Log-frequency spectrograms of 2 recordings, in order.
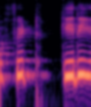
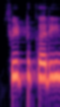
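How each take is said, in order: First: फिटकिरी said as phit-ki-ri, with i in the middle; correct फिटकिरी. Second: फिटकरी said as phit-ka-ri with a short a; wrong form फिटकरी. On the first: Teacher giving the right word, फिटकिरी as phit-ki-ri. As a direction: stress the ki in फिटकिरी. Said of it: "फिटकिरी होता है". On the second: Teacher showing the wrong word, फिटकरी as phit-ka-ri. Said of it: "फिटकरी नहीं होता". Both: Shown as a demonstration.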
